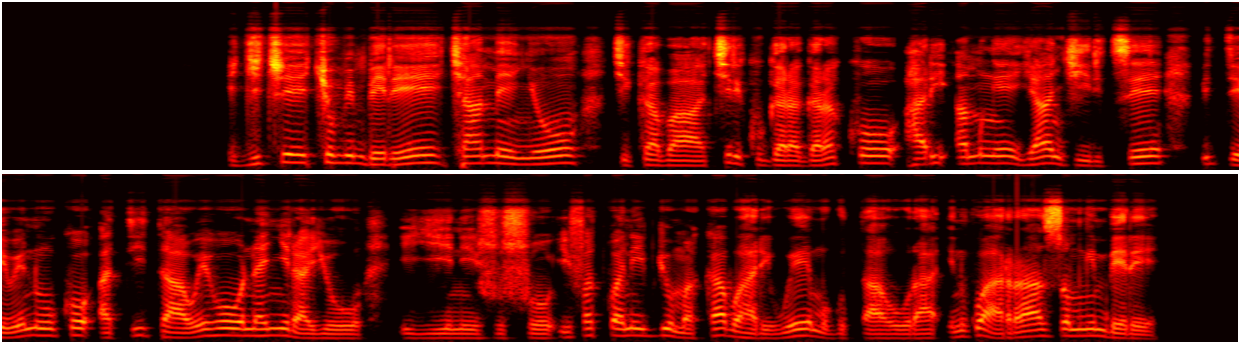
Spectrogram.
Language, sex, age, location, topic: Kinyarwanda, male, 25-35, Kigali, health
